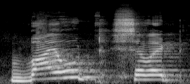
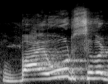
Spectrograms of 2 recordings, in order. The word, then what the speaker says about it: Savart: बायोट-सावर्ट लॉ, सावर्ट नहीं पढ़ेंगे, आर यहां पे साइलेंट होता है ना।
